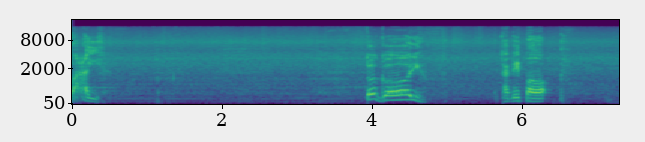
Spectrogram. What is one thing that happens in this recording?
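A young man speaks briefly and playfully, close by.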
